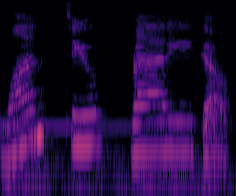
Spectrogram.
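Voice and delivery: teacher counting students in. Shown as a demonstration. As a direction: count them in gently. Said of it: "So you're gonna play that high E".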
